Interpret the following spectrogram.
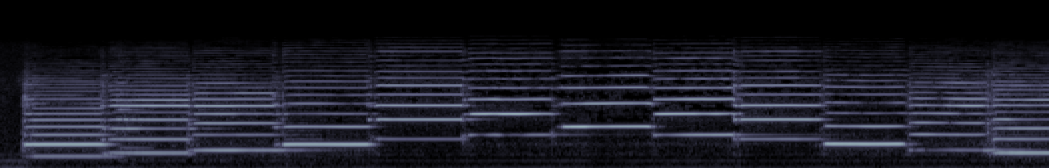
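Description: Fiddle playing a two-octave C major arpeggio slowly, one steady held note per bow stroke a little under a second each, climbing to the top note about halfway through and stepping back down.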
